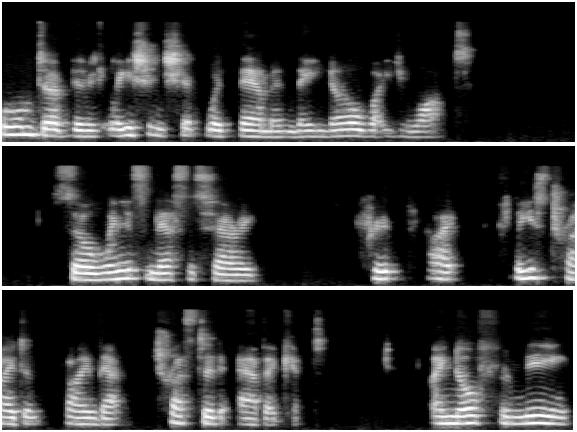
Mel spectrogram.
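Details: Adult female stroke survivor with post-stroke aphasia, apraxia of speech and dysarthria, says her speech can be hard to understand; word repetitions; aphasia with apraxia of speech and dysarthria.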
